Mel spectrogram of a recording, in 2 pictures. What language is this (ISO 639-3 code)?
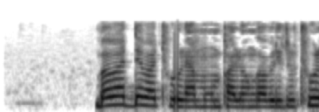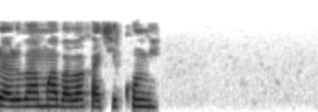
lug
